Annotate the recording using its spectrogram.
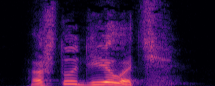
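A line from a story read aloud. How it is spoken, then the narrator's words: Sighing in reply. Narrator (Russian): ответно вздохнул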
